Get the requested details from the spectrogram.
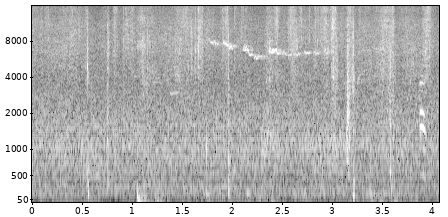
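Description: A man kicks a football on grass.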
